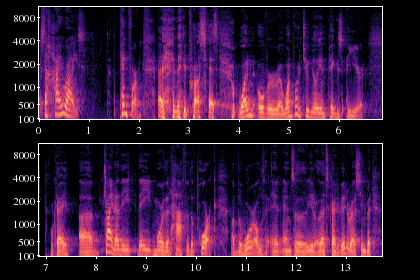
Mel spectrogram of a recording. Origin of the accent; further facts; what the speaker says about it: Canada; now in United States; You know, I'm a dual citizen, but I grew up in Canada, so I have a bit of the Canadian mentality. And of course, I'm in the US now most of the time.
